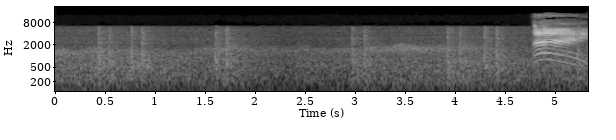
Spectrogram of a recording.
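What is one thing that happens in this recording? A train rumbles and clatters along the tracks.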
